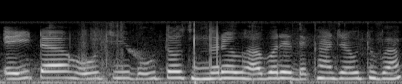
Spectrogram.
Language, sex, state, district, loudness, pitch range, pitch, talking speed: Odia, female, Odisha, Malkangiri, -16 LUFS, 265-290 Hz, 280 Hz, 120 wpm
